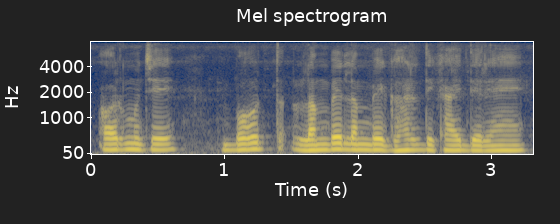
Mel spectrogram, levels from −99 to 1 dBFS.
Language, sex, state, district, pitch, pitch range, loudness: Hindi, male, West Bengal, Alipurduar, 145 Hz, 135-150 Hz, -16 LUFS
